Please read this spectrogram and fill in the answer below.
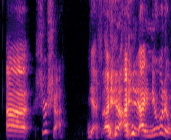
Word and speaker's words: Saoirse: It's Saoirse.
